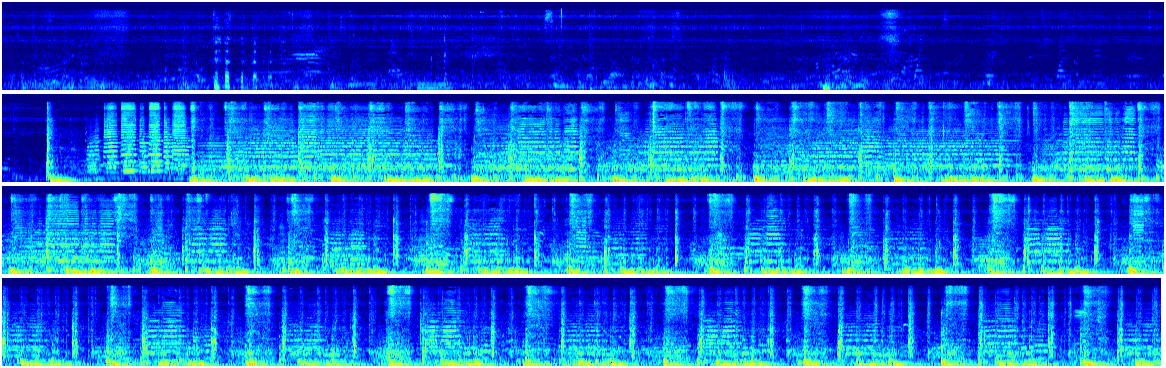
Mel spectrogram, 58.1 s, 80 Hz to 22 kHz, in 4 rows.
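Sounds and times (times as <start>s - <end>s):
drums beating: 15.0s - 58.0s
brass and winds playing: 15.3s - 58.0s.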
